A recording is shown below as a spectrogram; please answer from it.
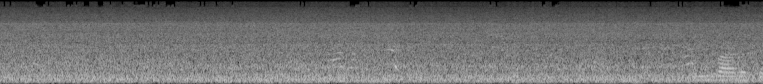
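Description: Kalarandi waterfall roars steadily at close range, a dense, unbroken wash of rushing water filling the whole scene from start to finish with no pauses.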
